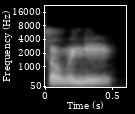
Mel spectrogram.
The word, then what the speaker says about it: Silingi: It's Silingi.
